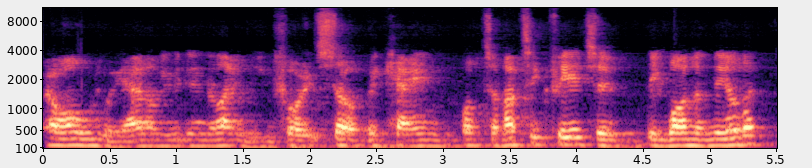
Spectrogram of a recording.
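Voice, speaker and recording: A man's voice: medium pitch, steady tone, quick pace, mellow. A man co-hosting a family podcast, asking long questions that restart as he goes. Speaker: podcast co-host, father. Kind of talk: casual family podcast chat. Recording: dull, echoey, distant mic.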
